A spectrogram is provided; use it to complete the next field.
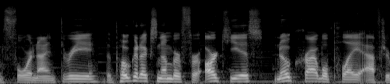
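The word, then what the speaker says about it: Arceus: the literal creator of CNO RCs sorry sorry archus I hate saying it that way but I guess it's the correct pronunciation anyway in order to see this glitch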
